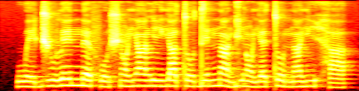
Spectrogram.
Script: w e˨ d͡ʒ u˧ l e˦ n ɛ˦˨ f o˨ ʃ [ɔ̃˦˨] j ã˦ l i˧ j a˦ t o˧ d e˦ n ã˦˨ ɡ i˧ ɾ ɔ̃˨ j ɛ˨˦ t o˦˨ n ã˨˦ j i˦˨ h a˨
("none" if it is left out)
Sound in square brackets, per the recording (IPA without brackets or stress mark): ɔ̃˧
